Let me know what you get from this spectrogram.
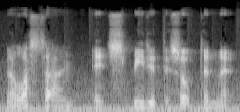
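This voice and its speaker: A man's voice: a little high, expressive, unhurried, music in the background. A man giving casual gameplay commentary as a video host, chatty and thinking aloud.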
